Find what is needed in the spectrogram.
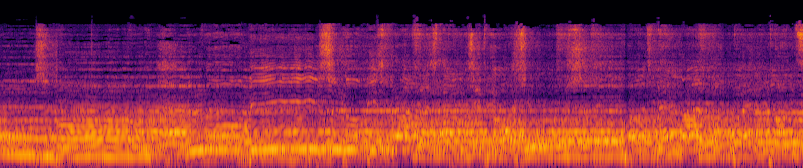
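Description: Three singers, a man and two women, singing a held, sustained melody together through microphones, backed by a live band with drums and keyboard.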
